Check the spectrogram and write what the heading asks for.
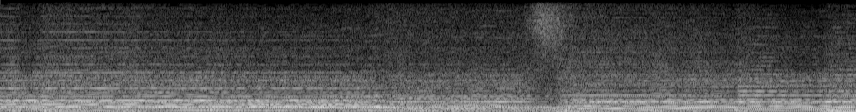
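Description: Mixed choir singing a worshipful anthem in held, sustained chords with instrumental accompaniment; the chord changes a little before three seconds in, with a deeper bass coming in.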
